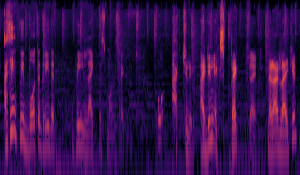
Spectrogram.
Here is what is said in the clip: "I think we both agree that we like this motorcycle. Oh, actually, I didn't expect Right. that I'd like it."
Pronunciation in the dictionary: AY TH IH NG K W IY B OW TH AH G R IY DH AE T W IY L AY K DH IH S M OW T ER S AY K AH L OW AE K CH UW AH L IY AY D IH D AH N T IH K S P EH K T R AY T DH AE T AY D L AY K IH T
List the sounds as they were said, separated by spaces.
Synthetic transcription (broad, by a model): AY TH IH NG K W IY B OW T AH G R IY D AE T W IY L AY K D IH S M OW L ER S AY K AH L OW AE K CH UW AH L IY AY D IH D AH N T IH K S P EH K T R AY T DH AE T AY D L AY K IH T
